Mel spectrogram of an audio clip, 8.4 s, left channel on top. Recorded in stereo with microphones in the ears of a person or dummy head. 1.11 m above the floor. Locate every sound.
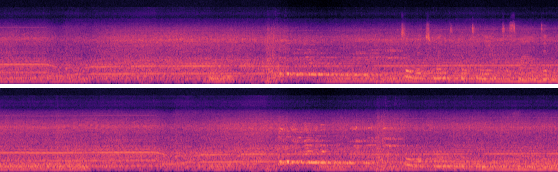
4.1 s laughter: 40° right (ahead or behind), 0.9 m; by 5.9 s 35° right (ahead or behind), 1.9 m
6.0 s a woman speaking: 70° left (ahead or behind), 0.8 m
